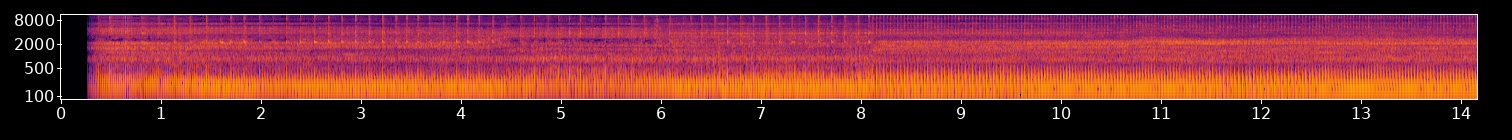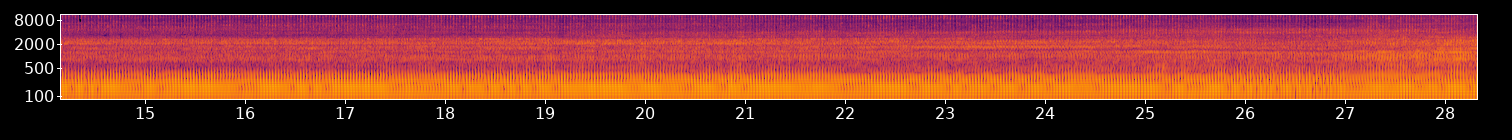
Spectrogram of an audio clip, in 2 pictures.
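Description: Small petrol mini tiller's engine running steadily while its tines churn dry soil. The note is rough and pulsing for the first eight seconds, then changes and runs smoother and steady.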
